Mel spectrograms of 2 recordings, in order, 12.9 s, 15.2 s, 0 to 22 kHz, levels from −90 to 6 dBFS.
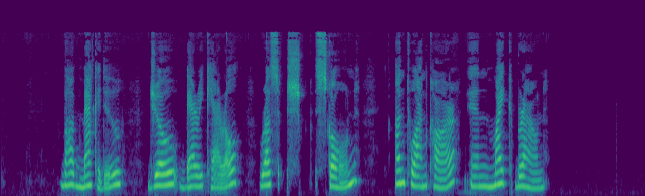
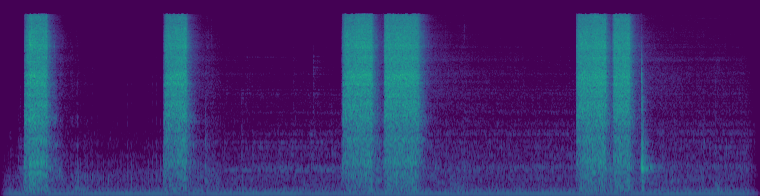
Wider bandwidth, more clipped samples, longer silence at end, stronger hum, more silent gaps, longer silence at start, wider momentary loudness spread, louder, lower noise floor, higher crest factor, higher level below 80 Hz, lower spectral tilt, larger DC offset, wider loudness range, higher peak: second, 11.5 kHz vs 16.5 kHz; neither; second, 2 s vs 2.25 s; neither; neither; first, 1.2 s vs 0.5 s; second, 11 LU vs 17 LU; about the same, -24 LUFS vs -23 LUFS; first, -81 dBFS vs -63 dBFS; about the same, 18 dB vs 22 dB; about the same, -66 dBFS vs -64 dBFS; first, -5 dB/octave vs 2.5 dB/octave; neither; second, 4 LU vs 7 LU; first, -6 dBFS vs -10 dBFS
